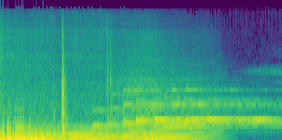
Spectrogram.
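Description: A car engine revs up, its pitch climbing steadily as the vehicle pulls away, the rumble thinning and fading toward the end. No voices are present.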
